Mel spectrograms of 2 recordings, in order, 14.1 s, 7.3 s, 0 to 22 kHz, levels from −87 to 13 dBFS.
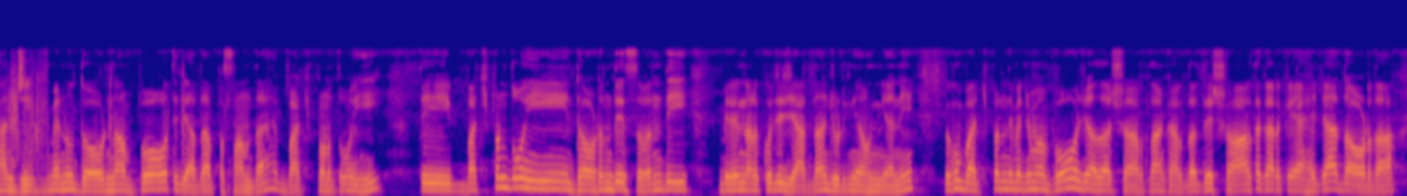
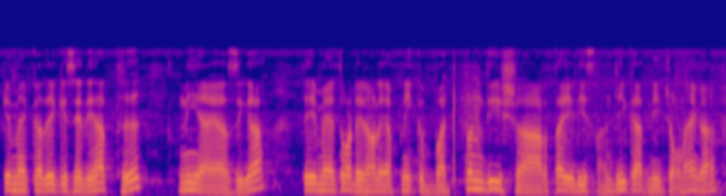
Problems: none marked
